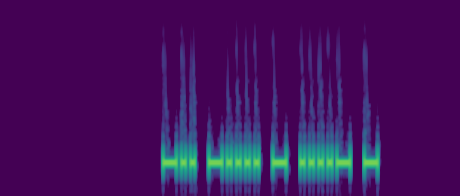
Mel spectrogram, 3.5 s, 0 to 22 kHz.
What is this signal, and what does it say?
Morse code, heard as a keyed tone, about 36 wpm, 700 Hz. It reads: D6T4T
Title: Five Challenging Letter-Number Combinations 35wpm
